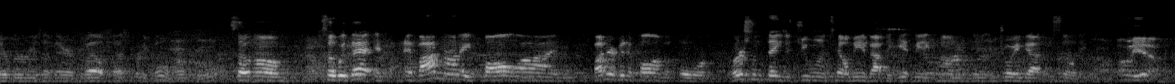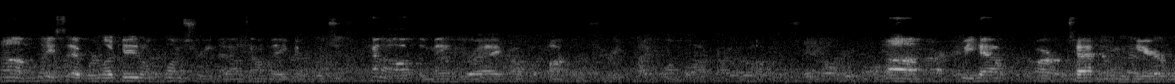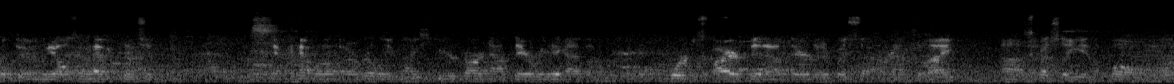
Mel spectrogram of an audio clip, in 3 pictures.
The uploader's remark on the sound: Fall Line Brewery remote broadcast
